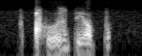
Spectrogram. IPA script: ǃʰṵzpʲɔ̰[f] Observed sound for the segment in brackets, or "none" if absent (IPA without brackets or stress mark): p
